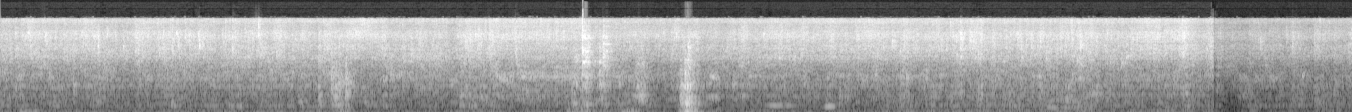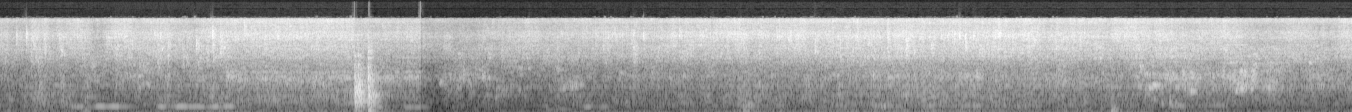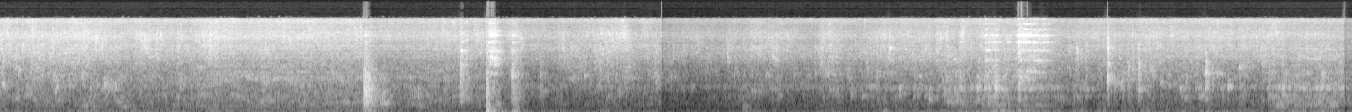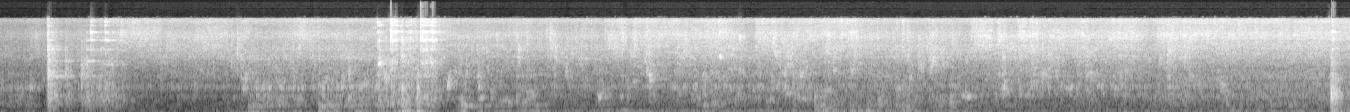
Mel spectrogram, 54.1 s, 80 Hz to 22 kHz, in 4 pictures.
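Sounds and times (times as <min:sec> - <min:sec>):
tap running into sink: 0:03.0 - 0:03.7, 0:05.6 - 0:07.3, 0:16.9 - 0:17.7, 0:24.5 - 0:25.1, 0:30.5 - 0:32.6, 0:42.9 - 0:45.5
dishes and cutlery clinking: 0:05.7 - 0:07.1, 0:17.0 - 0:17.4, 0:31.6 - 0:32.4, 0:36.5 - 0:39.2, 0:41.0 - 0:42.0, 0:44.3 - 0:45.3.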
